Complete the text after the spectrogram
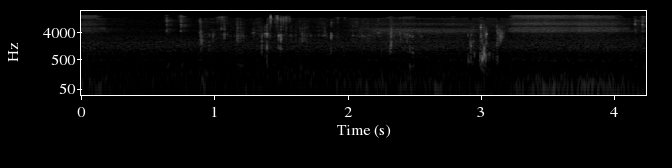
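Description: Food is chewed with wet, crunchy bites.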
